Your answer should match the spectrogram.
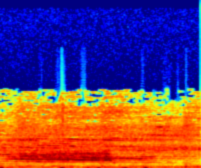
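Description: Live band playing loud rock with the singer yelling into the microphone over a steady drum beat; the vocal slides downward in the first second.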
